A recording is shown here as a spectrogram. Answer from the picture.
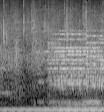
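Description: Church organ holding sustained chords under the sermon, a fuller chord swelling in about a second in over a steady bass note.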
